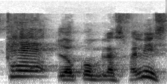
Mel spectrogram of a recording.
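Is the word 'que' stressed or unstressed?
stressed. The word que carries strong stress. The speaker calls it wrong. "no es"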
